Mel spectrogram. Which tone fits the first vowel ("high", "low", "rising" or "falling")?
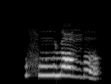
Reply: high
